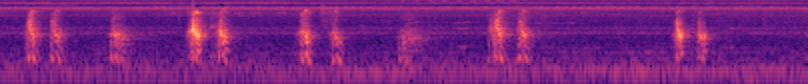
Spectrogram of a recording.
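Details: Günther's frog, a southern China native introduced into Singapore, calling in short, hoarse, barking notes, mostly in quick pairs, repeated every one to two seconds. A steady high insect-like whine hums throughout.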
